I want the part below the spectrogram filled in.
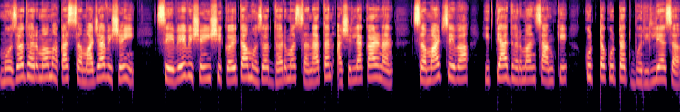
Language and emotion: Goan Konkani, neutral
